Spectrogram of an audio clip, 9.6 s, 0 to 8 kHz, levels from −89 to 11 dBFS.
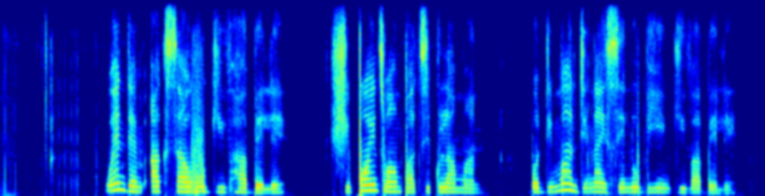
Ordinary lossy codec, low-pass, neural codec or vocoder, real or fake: none; none; none; real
